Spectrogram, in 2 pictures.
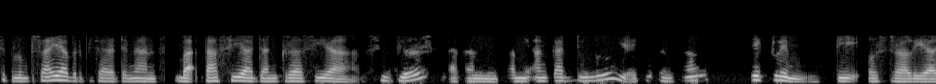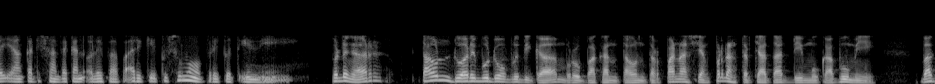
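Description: From 3.58 to 4.08 s the speech dips by roughly 10 dB. That's speech suppressed in double talk, likely the echo canceller ducking the talker while both sides spoke. It happens again, harder, from 4.24 to 5.35 s (about 20 dB), from 5.87 to 7.1 s (about 25 dB) and from 7.49 to 7.78 s (about 20 dB). Around those same windows, faint scraps of the other side's voice leak through at 3.89 to 3.95 s and 4.23 to 4.27 s. They sit around 30 dB under the talker, brief, likely loudspeaker echo the canceller didn't fully remove.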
